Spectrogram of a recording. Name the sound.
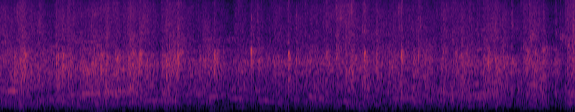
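audience applause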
